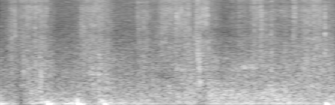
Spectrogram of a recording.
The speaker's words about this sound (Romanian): Haideți să auzim puțin ASMR. Ia să vedem dacă mi iese. Aici un domn uh, freacă o pană. Practic se pare că pentru mulți acest sunet este foarte plăcut.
